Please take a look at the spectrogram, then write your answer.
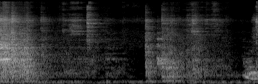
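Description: A metal strainer is lifted from among kitchen utensils, giving a few brief clinking, scraping metallic clatters close by in a home kitchen, with no talking.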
